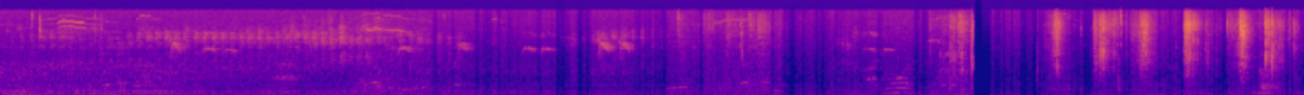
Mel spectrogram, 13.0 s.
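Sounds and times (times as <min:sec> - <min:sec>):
bird chirps: 0:00.0 - 0:06.8.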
